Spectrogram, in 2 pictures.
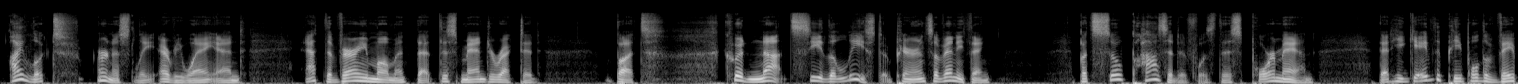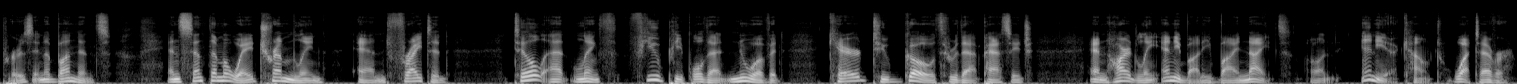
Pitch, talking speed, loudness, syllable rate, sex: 120 Hz, 140 wpm, -19 LUFS, 4.5 syllables/s, male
